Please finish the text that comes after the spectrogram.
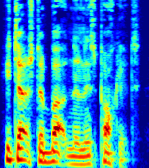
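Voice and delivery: ordinary delivery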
